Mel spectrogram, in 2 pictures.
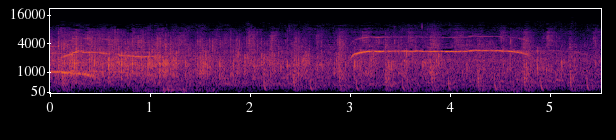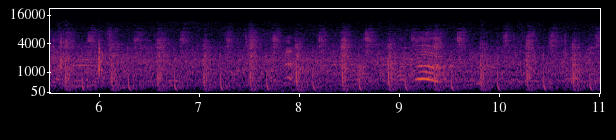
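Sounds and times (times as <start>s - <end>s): hand clapping: 0.0s - 6.2s
whistle blowing: 3.0s - 4.9s.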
